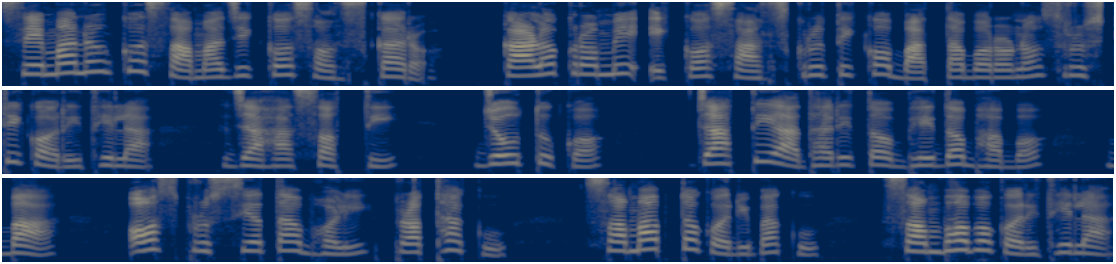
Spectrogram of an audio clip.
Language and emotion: Odia, neutral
